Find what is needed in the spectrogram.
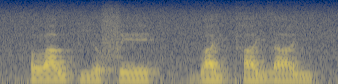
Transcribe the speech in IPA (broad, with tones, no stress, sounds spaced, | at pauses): ʋ a˧˥ w p i˩˧ ə̯ f e˧ | b a˧˥ j pʰ a˧˥ j l a˧ j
